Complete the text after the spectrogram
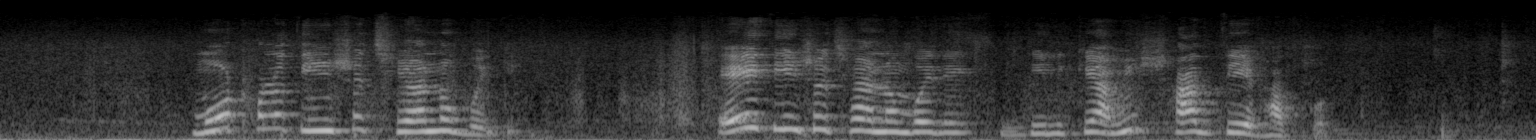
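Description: A woman speaks calmly into a clip-on microphone, close by.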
